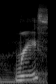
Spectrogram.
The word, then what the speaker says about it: Rhys: Reese, spelled like Reese. – R-H-Y-S.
